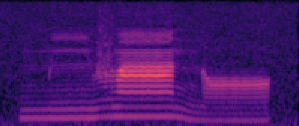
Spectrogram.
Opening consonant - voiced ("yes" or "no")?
yes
